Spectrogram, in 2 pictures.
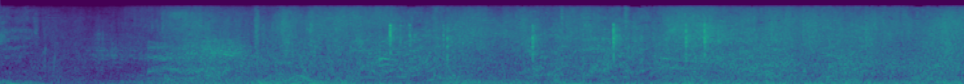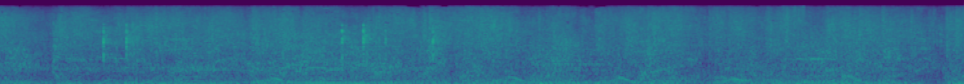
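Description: Spell effects and weapon hits crash and clash in a dense, noisy battle.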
